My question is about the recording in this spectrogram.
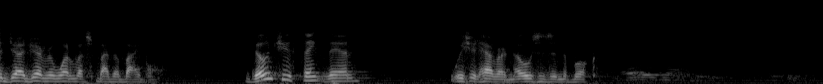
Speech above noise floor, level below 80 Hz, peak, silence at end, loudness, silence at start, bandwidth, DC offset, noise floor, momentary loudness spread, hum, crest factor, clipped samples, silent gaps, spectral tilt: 34 dB; -64 dBFS; -16 dBFS; 1.55 s; -36 LUFS; 0 s; 5.2 kHz; under 0.1%; -69 dBFS; 22 LU; none; 22 dB; under 0.1%; none; -6.5 dB/octave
